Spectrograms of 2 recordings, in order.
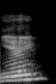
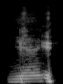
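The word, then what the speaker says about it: Niang: How you say his name? Yang? Nyang. George Nyang.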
